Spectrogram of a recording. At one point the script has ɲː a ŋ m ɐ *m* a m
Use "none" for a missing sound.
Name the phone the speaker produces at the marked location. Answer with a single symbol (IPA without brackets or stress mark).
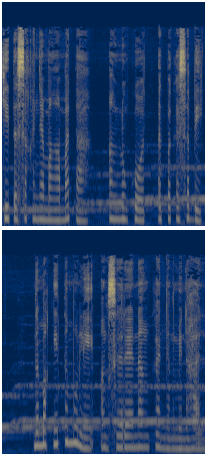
ŋ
